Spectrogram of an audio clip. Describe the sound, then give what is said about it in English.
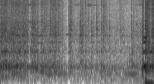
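Coins dropping into a temple vat, heard as a steady stream of bright metallic clinks and rattles, ending with a heavier, lower thud. “So this is what the sound of the coins would have been like going into this vat.”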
